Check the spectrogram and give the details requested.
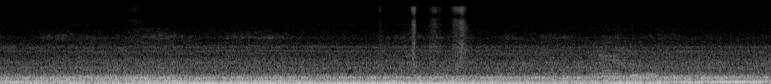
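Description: Vehicle engine and road noise heard from inside the cabin while driving steadily in traffic: a low, even drone.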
